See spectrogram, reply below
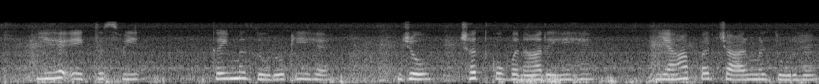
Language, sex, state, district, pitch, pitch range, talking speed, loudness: Hindi, female, Punjab, Pathankot, 235 Hz, 220-260 Hz, 130 wpm, -16 LUFS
